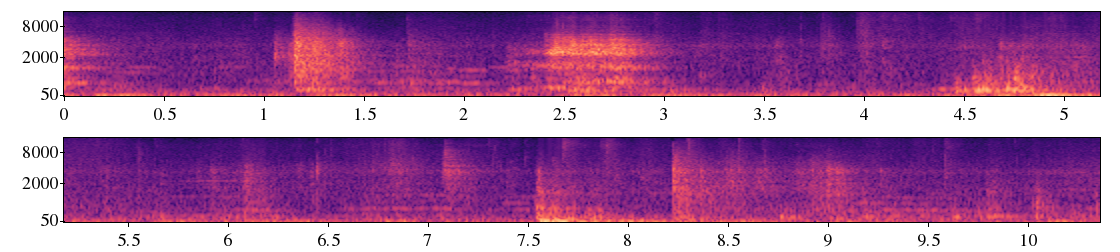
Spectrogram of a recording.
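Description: Boer goat rams bleating, several separate calls in the first half, with a sharp knock about three-quarters of the way through.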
